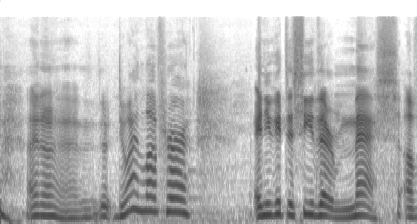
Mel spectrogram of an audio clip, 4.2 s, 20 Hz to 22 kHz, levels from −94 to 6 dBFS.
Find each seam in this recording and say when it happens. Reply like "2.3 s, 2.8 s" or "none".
2.5 s

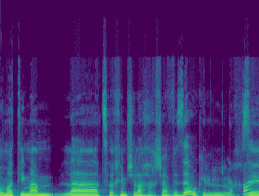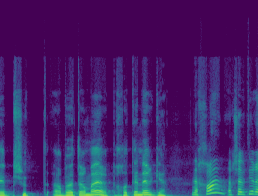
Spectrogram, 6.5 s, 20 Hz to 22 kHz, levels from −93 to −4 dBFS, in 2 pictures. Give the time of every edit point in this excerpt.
none

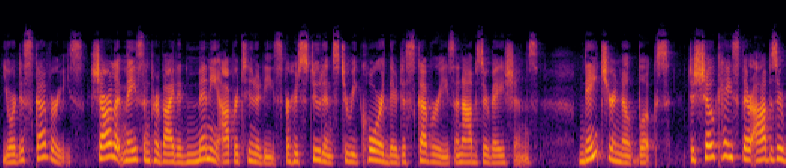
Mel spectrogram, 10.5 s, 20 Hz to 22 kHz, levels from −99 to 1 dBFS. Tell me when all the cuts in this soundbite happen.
1.2 s, 7.6 s

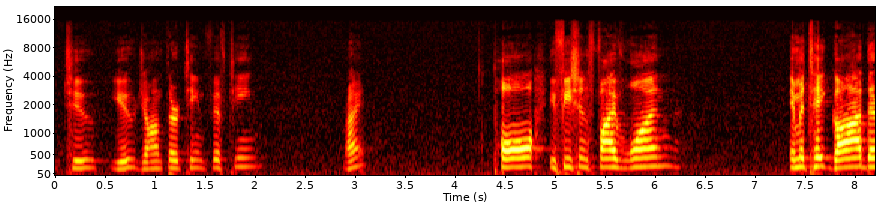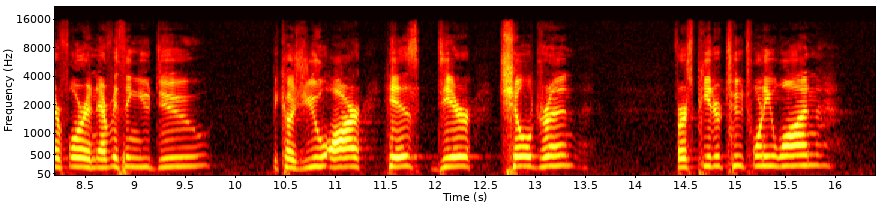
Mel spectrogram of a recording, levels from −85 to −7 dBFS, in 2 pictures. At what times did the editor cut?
none

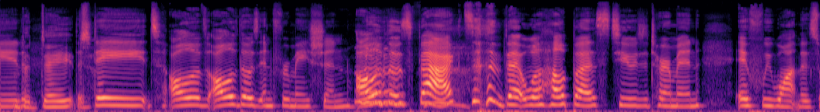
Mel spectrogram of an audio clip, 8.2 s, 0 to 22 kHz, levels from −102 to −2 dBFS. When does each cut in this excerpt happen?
3.5 s

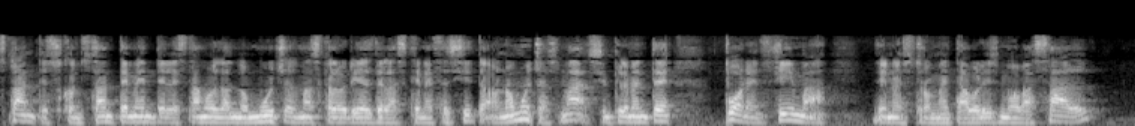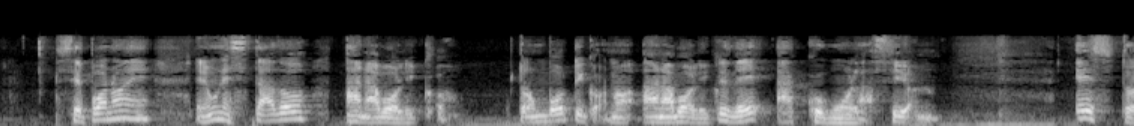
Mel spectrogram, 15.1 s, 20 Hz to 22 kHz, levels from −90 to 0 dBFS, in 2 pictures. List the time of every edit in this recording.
9.8 s, 12.4 s

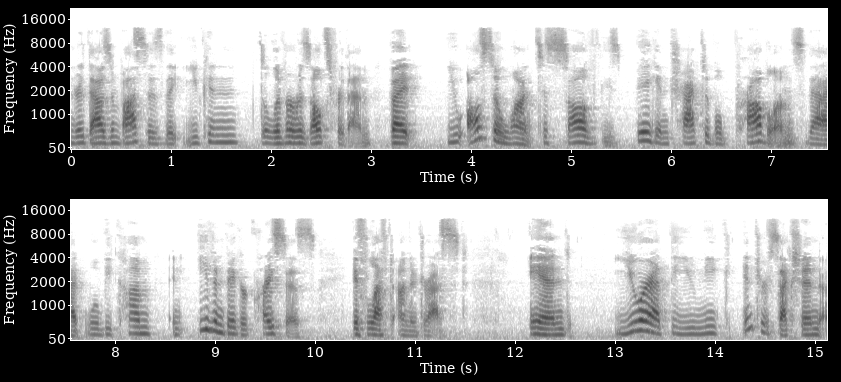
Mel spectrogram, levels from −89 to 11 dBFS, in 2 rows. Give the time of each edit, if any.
3.1 s

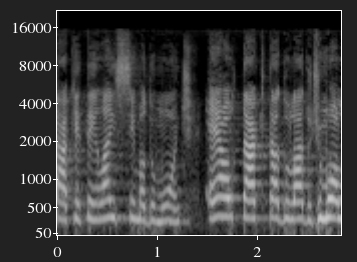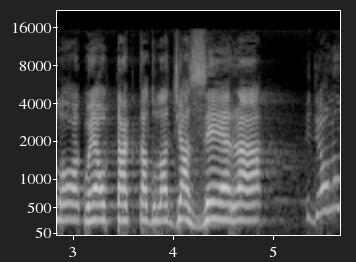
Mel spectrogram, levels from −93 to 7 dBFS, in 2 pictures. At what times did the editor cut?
1.3 s, 3.1 s

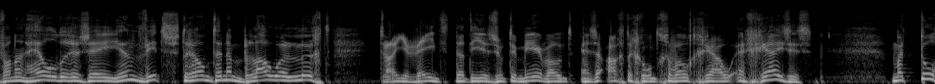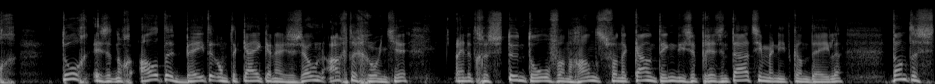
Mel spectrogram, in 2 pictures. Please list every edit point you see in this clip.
none

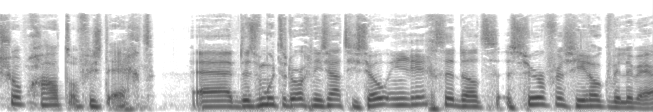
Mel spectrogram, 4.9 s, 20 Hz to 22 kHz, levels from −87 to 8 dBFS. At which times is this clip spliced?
1.4 s

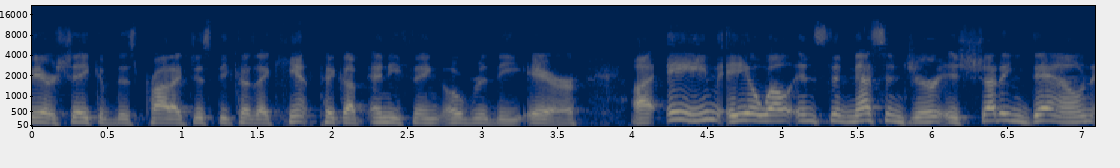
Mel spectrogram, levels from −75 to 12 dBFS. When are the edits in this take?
3.8 s

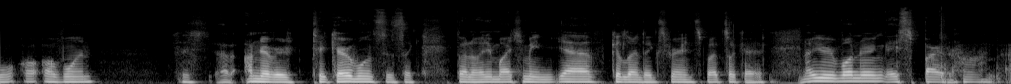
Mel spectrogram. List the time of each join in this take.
8.0 s

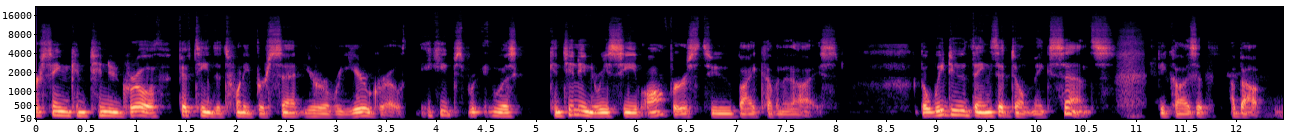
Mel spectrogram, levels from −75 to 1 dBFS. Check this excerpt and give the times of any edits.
none

